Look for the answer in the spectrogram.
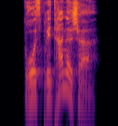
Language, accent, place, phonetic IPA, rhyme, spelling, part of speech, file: German, Germany, Berlin, [ˌɡʁoːsbʁiˈtanɪʃɐ], -anɪʃɐ, großbritannischer, adjective, De-großbritannischer.ogg
- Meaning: inflection of großbritannisch: 1. strong/mixed nominative masculine singular 2. strong genitive/dative feminine singular 3. strong genitive plural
